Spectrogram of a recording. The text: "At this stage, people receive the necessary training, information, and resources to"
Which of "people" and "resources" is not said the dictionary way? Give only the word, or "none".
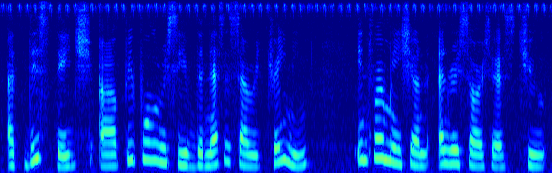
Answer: resources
